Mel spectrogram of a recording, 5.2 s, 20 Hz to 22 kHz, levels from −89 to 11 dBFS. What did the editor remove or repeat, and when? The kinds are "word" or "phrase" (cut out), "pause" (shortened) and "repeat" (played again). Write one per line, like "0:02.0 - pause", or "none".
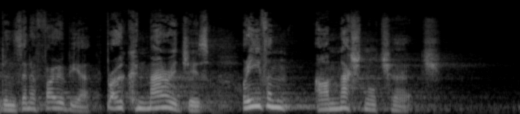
0:01.0 - pause
0:02.4 - phrase

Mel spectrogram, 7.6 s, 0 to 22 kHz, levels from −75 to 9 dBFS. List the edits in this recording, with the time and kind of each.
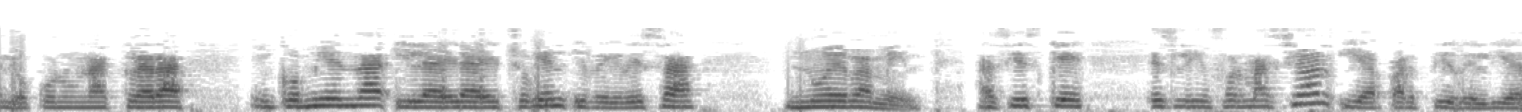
0:02.3 - repeat
0:04.8 - pause
0:05.8 - word

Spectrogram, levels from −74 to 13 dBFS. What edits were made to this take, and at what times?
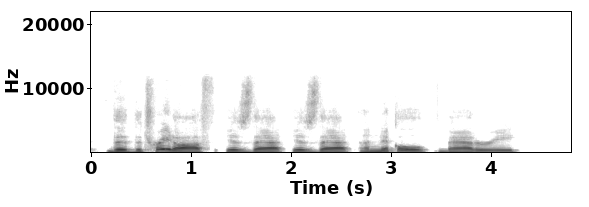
0:02.0 - repeat
0:03.5 - word

